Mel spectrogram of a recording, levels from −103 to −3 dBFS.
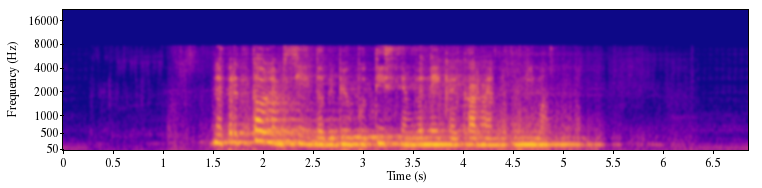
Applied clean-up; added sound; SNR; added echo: neural separator model SepFormer DNS4.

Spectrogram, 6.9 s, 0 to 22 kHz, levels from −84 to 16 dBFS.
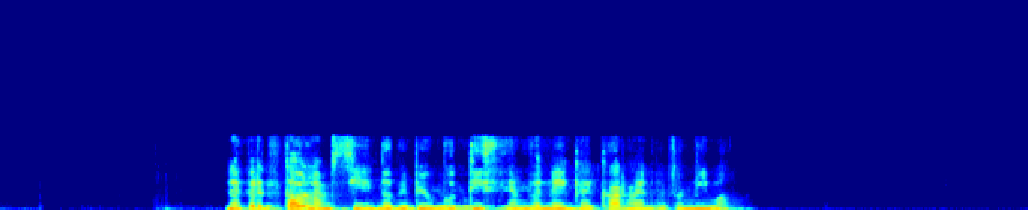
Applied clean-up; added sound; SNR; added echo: neural mask model DeepFilterNet 3.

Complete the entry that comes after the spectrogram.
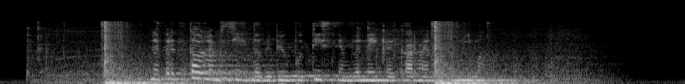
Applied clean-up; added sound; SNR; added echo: none; Door; 1 dB; reverberation time 2.1 s.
